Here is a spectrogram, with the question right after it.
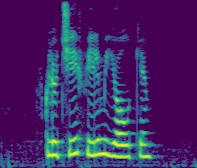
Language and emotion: Russian, neutral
